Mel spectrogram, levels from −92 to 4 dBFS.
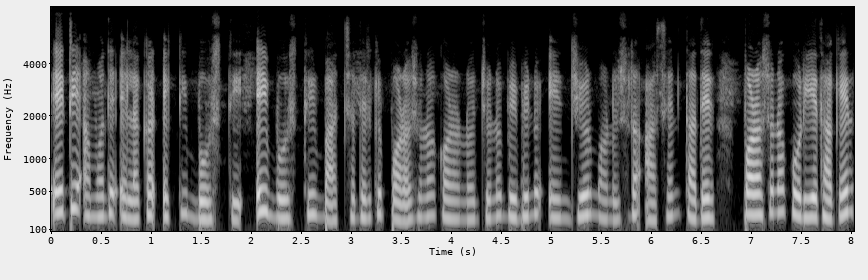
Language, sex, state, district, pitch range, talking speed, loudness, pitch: Bengali, female, Jharkhand, Jamtara, 195-230 Hz, 150 wpm, -21 LUFS, 210 Hz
